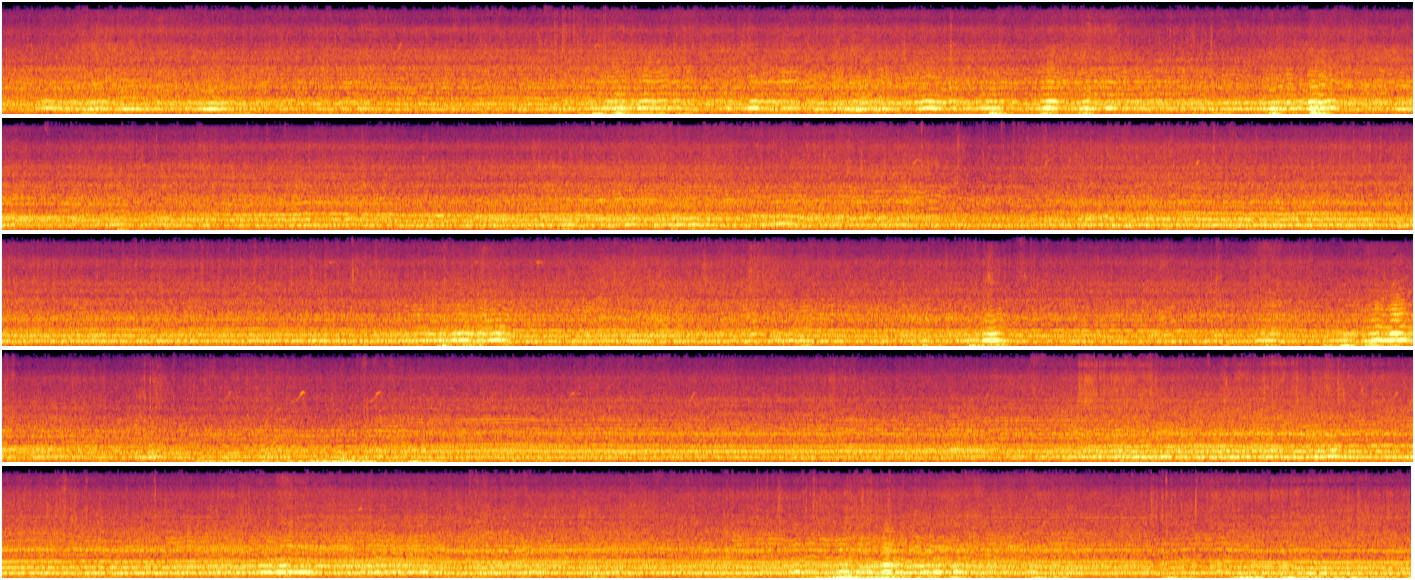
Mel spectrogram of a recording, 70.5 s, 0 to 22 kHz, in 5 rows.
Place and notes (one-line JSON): {"title": "Saint-André, La Hoguette, France - La Hoguette - Abbaye dr St-André en Gouffern", "date": "2020-09-09 10:00:00", "description": "La Hoguette - Calvados\nAbbaye de St-André en Gouffern\nLes ruches", "latitude": "48.86", "longitude": "-0.15", "altitude": "147", "timezone": "Europe/Paris"}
